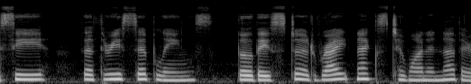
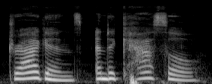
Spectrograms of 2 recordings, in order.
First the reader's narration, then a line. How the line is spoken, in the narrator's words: shouts Lincoln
